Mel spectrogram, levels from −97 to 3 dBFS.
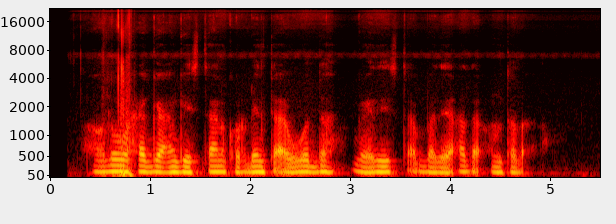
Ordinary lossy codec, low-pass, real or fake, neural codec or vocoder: none; none; real; none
